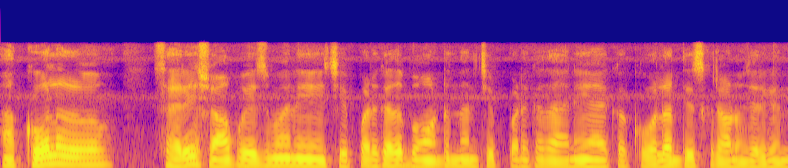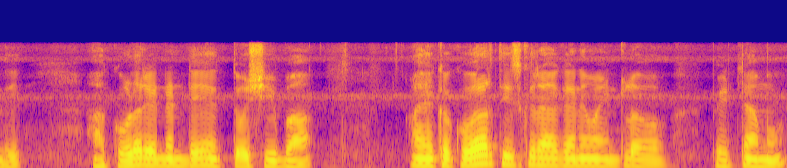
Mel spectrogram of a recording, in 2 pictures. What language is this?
Telugu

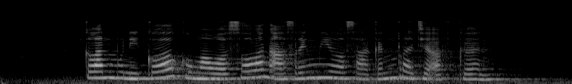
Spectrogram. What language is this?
Javanese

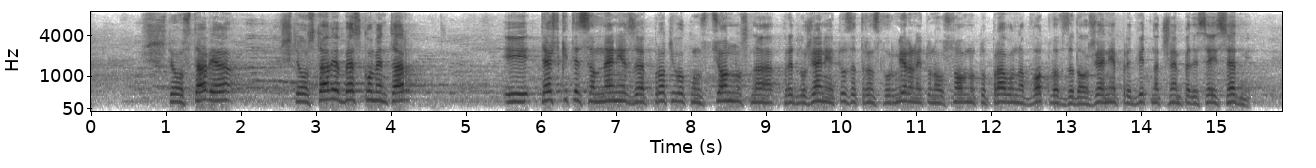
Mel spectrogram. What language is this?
Bulgarian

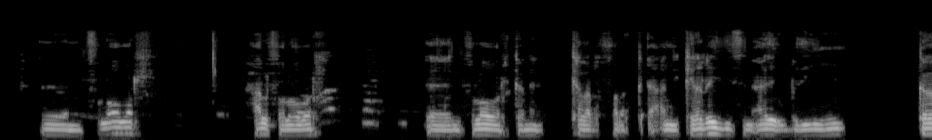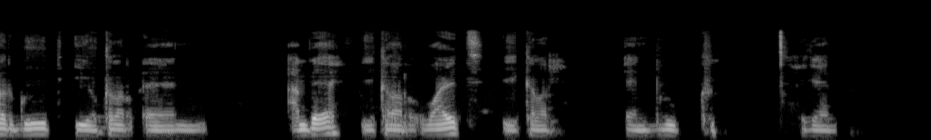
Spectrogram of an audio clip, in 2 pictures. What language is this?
Somali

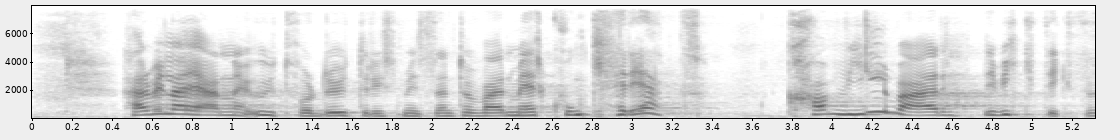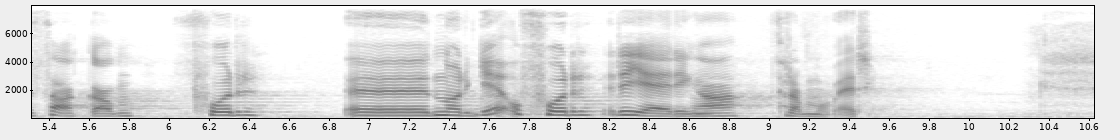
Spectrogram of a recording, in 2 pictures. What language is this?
Norwegian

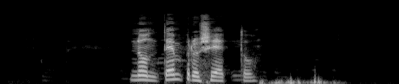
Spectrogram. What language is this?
Galician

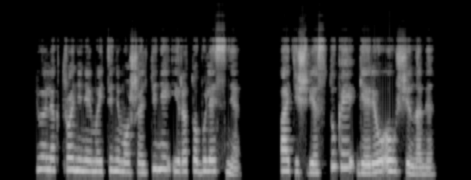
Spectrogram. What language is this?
Lithuanian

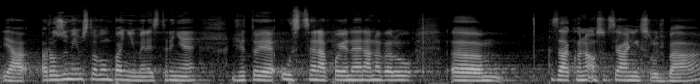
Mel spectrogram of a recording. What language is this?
Czech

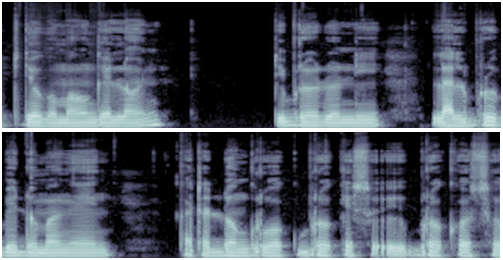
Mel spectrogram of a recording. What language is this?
Luo (Kenya and Tanzania)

